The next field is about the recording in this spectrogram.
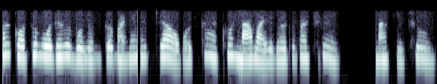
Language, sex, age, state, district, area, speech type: Bengali, female, 18-30, West Bengal, Howrah, urban, conversation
